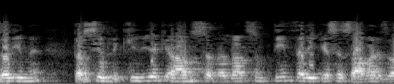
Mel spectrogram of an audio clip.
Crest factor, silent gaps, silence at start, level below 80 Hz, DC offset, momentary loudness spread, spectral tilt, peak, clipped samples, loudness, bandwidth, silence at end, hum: 10 dB; none; 0 s; -50 dBFS; 0.3%; 9 LU; -7 dB/octave; 0 dBFS; 0.4%; -11 LUFS; 8 kHz; 0 s; none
